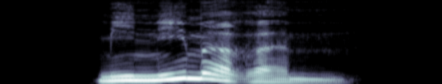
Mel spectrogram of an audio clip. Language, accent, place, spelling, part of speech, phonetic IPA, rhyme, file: German, Germany, Berlin, minimerem, adjective, [miˈniːməʁəm], -iːməʁəm, De-minimerem.ogg
- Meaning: strong dative masculine/neuter singular comparative degree of minim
